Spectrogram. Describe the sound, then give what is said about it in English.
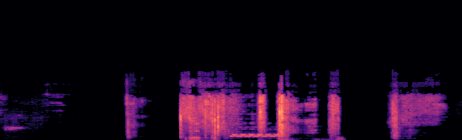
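A short electronic phone ring, a steady mid-pitched warbling tone lasting about half a second, surrounded by sharp bursts of rustling, clattering noise that start and stop abruptly. “And of course, we got telephone ringing.”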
